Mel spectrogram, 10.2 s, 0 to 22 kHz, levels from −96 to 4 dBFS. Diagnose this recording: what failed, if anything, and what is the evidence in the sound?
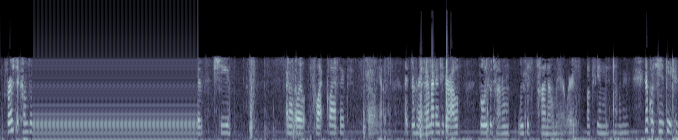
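A system hang loop runs from 0.49 to 2.96 s at the driver or buffer stage: one 20 ms slice of audio repeats exactly, over a hundred times, as a steady 50 Hz buzz. The host froze while the hardware kept replaying the same ring buffer.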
